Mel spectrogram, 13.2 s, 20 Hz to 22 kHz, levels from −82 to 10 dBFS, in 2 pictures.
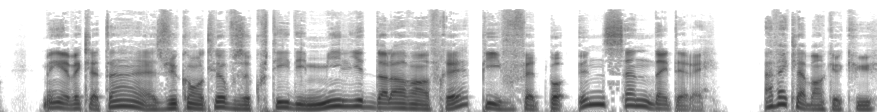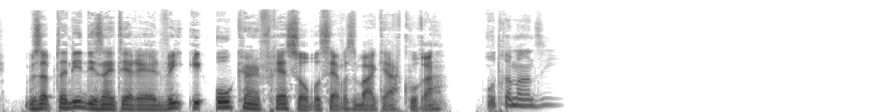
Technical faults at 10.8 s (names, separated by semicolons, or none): none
